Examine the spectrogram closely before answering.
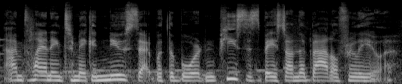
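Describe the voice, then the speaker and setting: A woman voicing an elegant, shrewd and courteous businesswoman in scripted video game dialogue, speaking in a poised, measured and articulate way. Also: lowish voice, fairly even intonation, close to an everyday voice. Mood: thoughtful, proud. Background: background music.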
